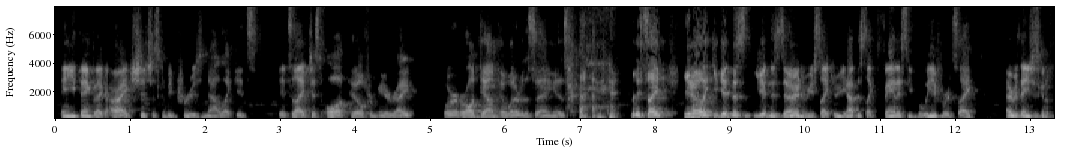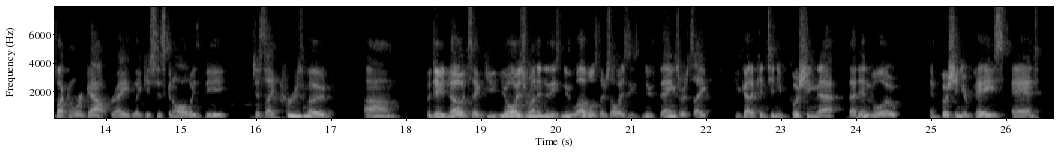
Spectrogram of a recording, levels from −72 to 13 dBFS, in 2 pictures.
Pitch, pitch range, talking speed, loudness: 125 Hz, 115-140 Hz, 250 wpm, -27 LUFS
